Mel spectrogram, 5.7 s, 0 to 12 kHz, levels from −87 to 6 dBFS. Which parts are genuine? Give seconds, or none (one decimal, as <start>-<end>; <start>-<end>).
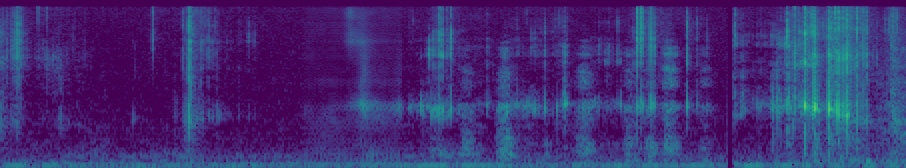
0.0-1.9; 2.5-5.7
